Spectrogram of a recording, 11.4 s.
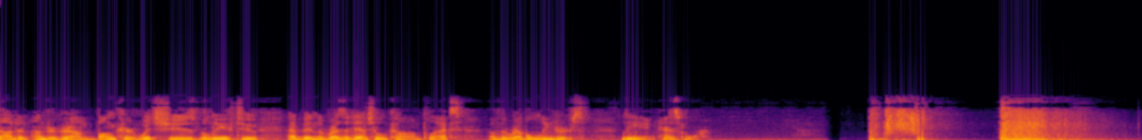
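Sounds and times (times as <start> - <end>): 
speech: 0.0 - 7.1
heavy artillery fired by Sri Lankan government troops: 8.7 - 11.4.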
